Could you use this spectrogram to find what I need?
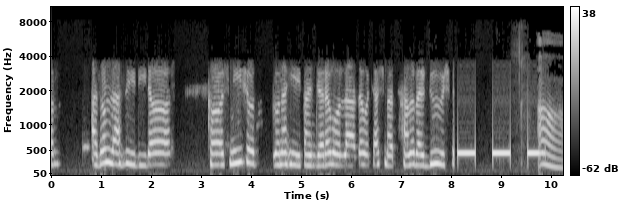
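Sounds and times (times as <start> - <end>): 
speech: 0.0 - 2.5, 3.2 - 8.2, 9.7 - 10.2
busy tone after a phone call is cut off: 8.1 - 9.8.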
